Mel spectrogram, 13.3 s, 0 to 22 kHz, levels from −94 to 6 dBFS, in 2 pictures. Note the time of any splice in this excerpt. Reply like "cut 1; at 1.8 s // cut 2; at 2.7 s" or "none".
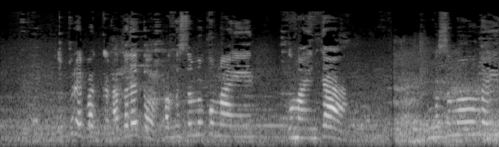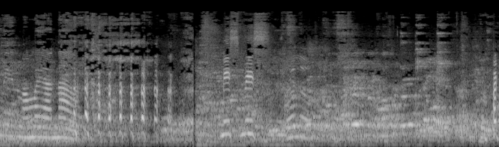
cut 1; at 5.2 s // cut 2; at 9.2 s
